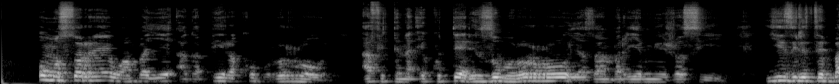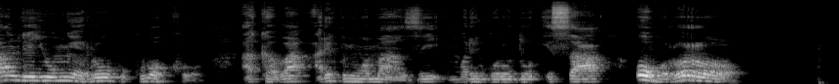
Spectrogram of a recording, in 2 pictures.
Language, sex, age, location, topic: Kinyarwanda, male, 25-35, Huye, health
